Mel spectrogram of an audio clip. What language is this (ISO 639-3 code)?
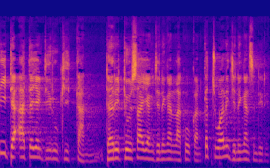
ind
